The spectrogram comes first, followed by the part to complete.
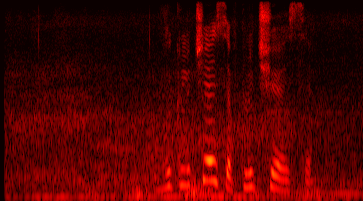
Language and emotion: Russian, angry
